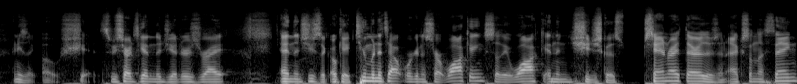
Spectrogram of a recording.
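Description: A man's medium-pitched voice at a very fast pace, on a very clean recording with a silent background. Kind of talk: casual chat.

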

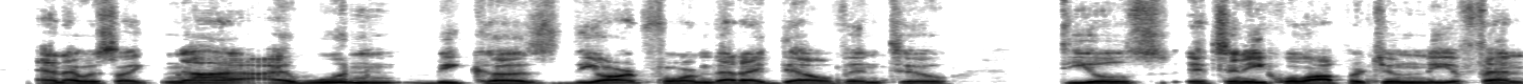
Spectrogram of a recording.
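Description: Very deep and low, a man's voice carries vocal fry and ordinary pitch variation on a very clean recording with a silent background. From Canada, Toronto. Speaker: podcast host and stand-up comedian. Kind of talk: interview.

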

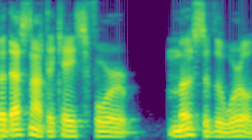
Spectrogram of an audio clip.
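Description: A man with an ordinary speaking voice and an American accent speaks at a moderate pace with a fairly low pitch and fairly even intonation, in a very clean recording with a silent background. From Texas, Dallas-Fort Worth area. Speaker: church missions leader. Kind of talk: casual interview.

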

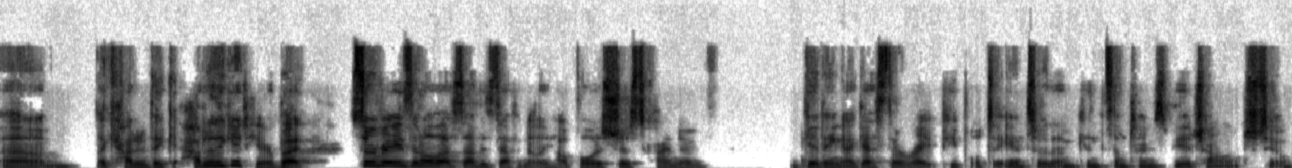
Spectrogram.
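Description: A woman's medium-pitched voice in an American accent, dark and mellow with vocal fry, very wide pitch swings and a very fast pace, over a quiet background. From California. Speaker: podcast host. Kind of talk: casual interview chat.

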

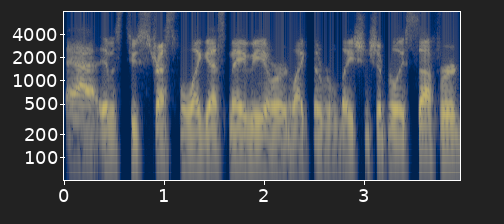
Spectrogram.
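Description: The pitch of this man's voice is fairly low. He speaks at a moderate pace with fairly even intonation. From US Midwest, Missouri. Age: 30s. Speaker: loan processor, listener guest. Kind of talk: casual chat.

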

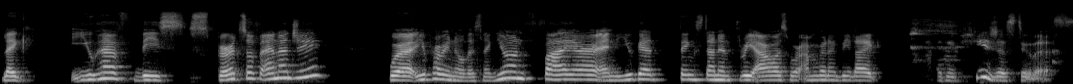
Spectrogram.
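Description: A woman's medium-pitched, enthusiastic voice in a German accent, fairly slow, with ordinary pitch variation and a quiet background. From Germany. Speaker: podcast host, life coach. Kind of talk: interview conversation. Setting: video call.

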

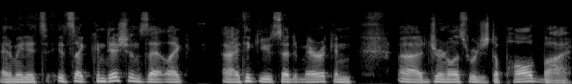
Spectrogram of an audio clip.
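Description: A man with a plain, everyday voice and medium pitch talks at a fairly quick pace, the sound dry and close with no echo and a quiet background. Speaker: podcast host. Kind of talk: interview.

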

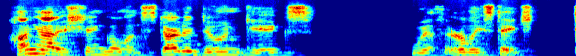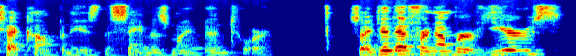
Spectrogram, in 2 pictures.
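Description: This man has a plain, everyday voice, fairly high in pitch, with ordinary pitch variation and big swings in loudness. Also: moderate pace. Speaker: leadership expert and author. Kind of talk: casual interview.

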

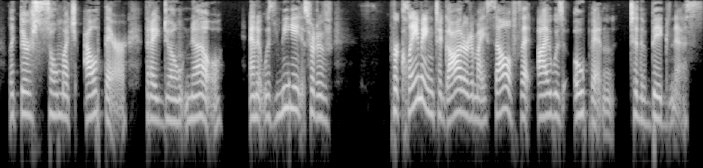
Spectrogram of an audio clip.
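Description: A plain, everyday voice from a woman with an American accent, medium pitch, ordinary pitch variation and a fairly slow pace, in a very clean recording with a silent background and a dry, close sound with no echo. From US East Coast. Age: 30s. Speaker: entrepreneur and author. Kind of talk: interview.

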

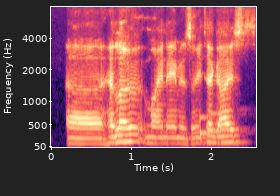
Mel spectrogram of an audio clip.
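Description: A man speaks with an Arabic accent. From Iraq. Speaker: livestream guest. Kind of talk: casual chat. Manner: halting.

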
